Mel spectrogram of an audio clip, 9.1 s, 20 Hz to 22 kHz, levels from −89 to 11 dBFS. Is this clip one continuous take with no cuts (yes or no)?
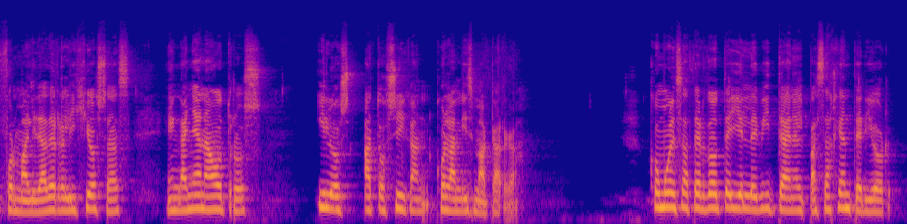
yes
